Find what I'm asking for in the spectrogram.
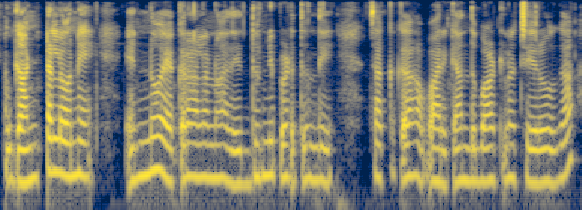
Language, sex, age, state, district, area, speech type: Telugu, female, 60+, Telangana, Ranga Reddy, rural, spontaneous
